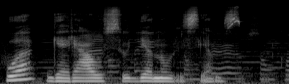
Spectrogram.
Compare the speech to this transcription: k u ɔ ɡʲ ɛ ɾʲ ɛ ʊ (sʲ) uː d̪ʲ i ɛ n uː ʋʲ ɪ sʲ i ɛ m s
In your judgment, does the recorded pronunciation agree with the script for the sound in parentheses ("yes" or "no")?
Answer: yes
